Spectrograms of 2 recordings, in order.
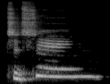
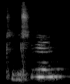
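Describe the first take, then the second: First: It is said at a louder volume. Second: It is said at a softer volume.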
